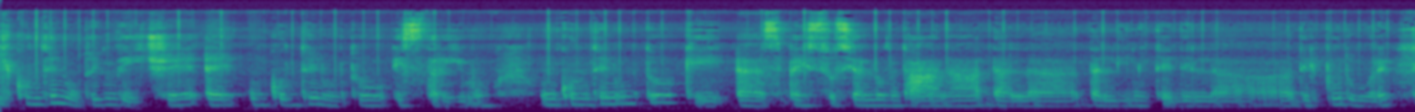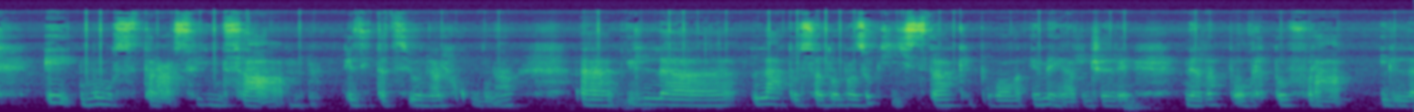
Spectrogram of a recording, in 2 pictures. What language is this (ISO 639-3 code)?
ita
